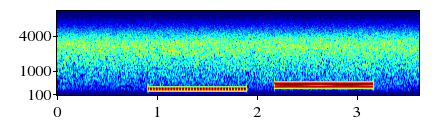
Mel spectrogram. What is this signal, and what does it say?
Aircraft SELCAL, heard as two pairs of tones, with radio hiss. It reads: AB-DF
